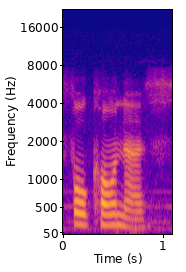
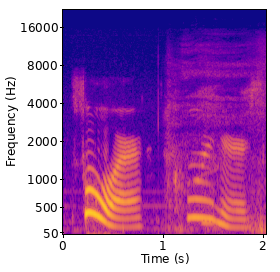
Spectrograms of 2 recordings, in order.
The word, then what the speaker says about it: Four Corners: So I am from a little country town called Foconas. You have to say it like that. You can say Four Corners. It's Foconas, where the language sounds like,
